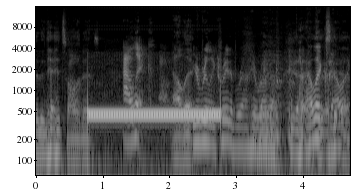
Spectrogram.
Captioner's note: voicemail message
